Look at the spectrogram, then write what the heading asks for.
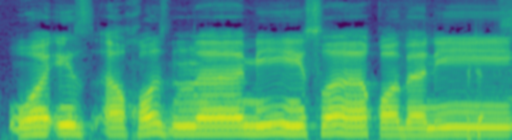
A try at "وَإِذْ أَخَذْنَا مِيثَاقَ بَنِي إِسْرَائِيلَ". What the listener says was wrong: سا اس کو باریک پڑھتے ہیں، سا یہ نہیں پڑھنا، دوبارہ پڑھیے۔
